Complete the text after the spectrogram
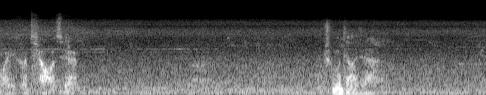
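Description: A man speaks in short, calm phrases up close.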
